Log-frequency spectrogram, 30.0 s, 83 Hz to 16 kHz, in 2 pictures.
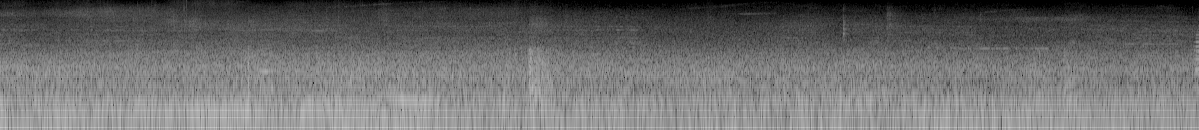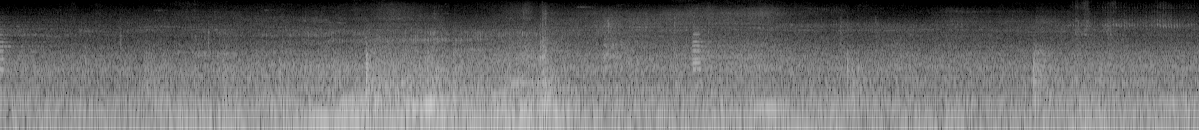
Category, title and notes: Soundscapes > Urban
A high-elevation daytime city ambience recorded from the 12th-floor balcony in Batumi. Features dense urban traffic with buses, scooters, and continuous car movement. Bright, energetic, modern city soundscape. If you’d like to support my work, you can get all my ambience recordings in one pack on a pay-what-you-want basis (starting from just $1). Your support helps me continue creating both free and commercial sound libraries! 🔹 What’s included?
balcony, Batumi, buses, cars, city, daytime, Georgia, noise, scooters, street, town, traffic, urban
